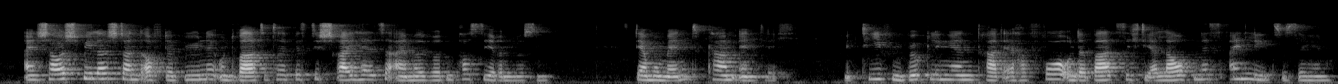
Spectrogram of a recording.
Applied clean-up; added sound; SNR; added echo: none; none; none; none.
